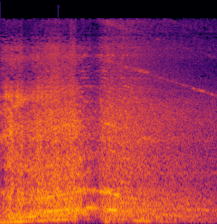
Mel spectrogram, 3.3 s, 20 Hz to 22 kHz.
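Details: Fuso 6M70 diesel after injectors were tested, cleaned and reinstalled for hard start and low power: revs up cleanly, holds, then winds down smoothly with no misses or knocks; running healthy after repair.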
